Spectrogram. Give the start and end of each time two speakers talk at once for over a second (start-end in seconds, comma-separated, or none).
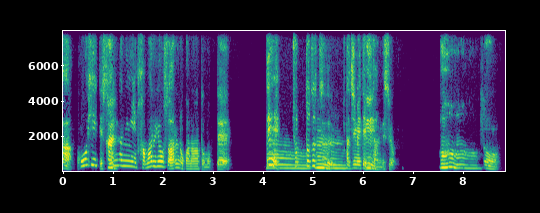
4.0-6.3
